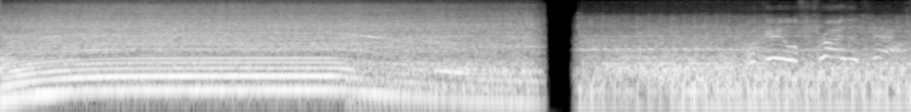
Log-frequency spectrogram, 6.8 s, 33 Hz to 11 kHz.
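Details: Barn-find Echo PB650 two-stroke backpack blower, stored 2–7 years, old gas drained and fresh gas added: steady high wail held at full throttle, eases off without stumbling, pulls clean and strong; normal running at full throttle.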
